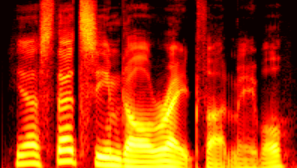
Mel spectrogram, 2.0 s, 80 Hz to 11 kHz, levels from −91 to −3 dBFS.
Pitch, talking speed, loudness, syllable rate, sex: 120 Hz, 180 wpm, -17 LUFS, 5.0 syllables/s, male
